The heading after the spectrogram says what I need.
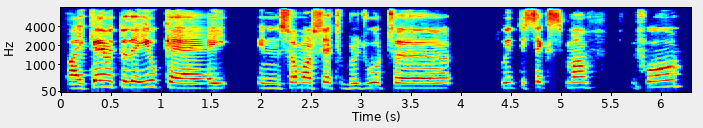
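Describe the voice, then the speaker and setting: A man from Syria with a Syrian Arabic accent, talking on a video call in halting, simple English with lots of repeated words, tired and thirsty from fasting. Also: high voice, fairly even intonation, no echo, highs cut off. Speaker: guest. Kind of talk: casual chat on a video call.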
